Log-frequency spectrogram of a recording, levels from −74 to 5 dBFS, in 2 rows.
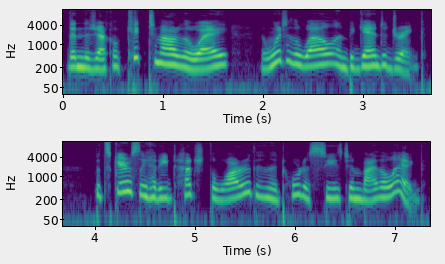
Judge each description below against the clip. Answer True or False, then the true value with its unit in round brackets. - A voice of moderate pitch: False (235 Hz)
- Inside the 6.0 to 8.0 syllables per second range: True (6.5 syllables/s)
